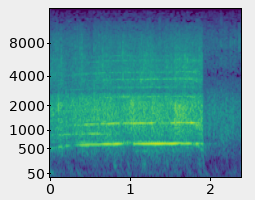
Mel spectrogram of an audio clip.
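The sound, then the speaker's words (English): Dense applause from a church audience welcoming a guest pastor to the stage, a steady loud wash of clapping that cuts off abruptly near the end, leaving only faint background. “would you guys give a rowdy City Tribe welcome to our dear friend and ministry partner, Pastor Johnny Petman. Give it up for Johnny there.”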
